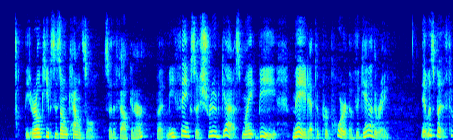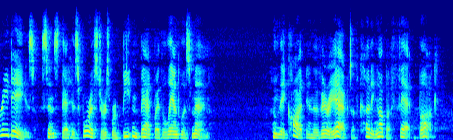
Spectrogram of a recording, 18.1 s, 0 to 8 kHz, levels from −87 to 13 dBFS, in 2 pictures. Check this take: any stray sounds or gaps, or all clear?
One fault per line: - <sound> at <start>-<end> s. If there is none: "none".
none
